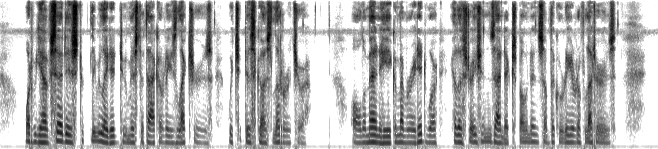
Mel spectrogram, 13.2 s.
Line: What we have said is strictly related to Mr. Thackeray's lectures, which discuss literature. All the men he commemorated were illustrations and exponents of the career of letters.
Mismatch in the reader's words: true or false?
false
